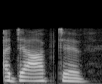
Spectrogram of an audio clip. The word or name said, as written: adoptive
